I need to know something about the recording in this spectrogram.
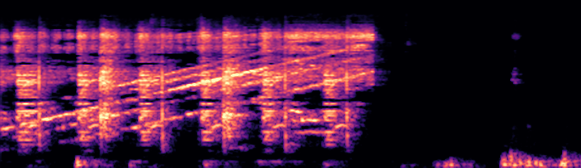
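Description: Electronic music with a steady beat and rising synth sweeps that climb in pitch for about three seconds, then cut off suddenly.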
